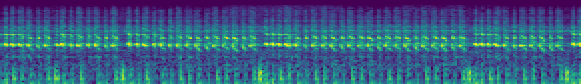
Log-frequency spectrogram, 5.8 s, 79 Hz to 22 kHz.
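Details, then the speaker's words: Suzuki GS750 seized and last run 41 years ago, first start after cleaning the points: catches and runs in ragged, uneven bursts, popping and stumbling with no steady idle. "okay so that right there guys was a first start and a fire pretty cool huh"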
